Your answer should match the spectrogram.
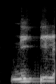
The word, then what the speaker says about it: nihil: knox y negocios y nikhil es una palabra interesante porque la h recuerden que se pronuncia como una k nikki acuérdense que en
